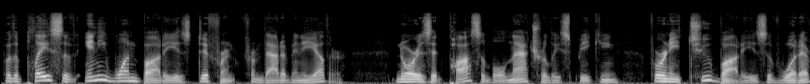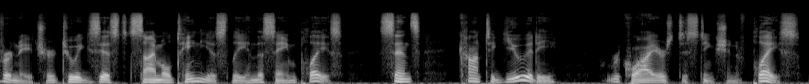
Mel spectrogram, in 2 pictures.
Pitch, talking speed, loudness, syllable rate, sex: 105 Hz, 150 wpm, -20 LUFS, 5.3 syllables/s, male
